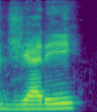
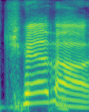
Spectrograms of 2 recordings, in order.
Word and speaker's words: Jeddah: We're keeping it here local before we head over to Jetty. I think that's how you say it. Jeddah. Tomato, tomato, potato. Well, it's All right. So no, it's Jeddah. It's not Jetty.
